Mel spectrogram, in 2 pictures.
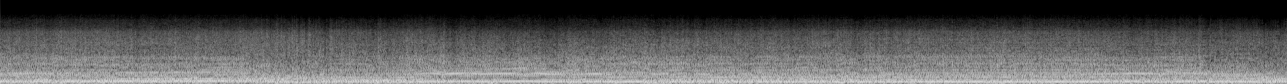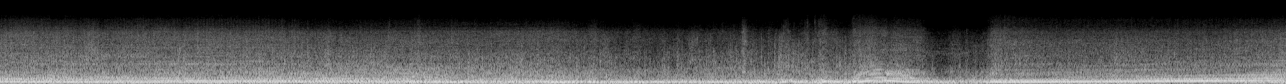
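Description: A race car engine roars loudly from inside the car, revving up and down through the turns.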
